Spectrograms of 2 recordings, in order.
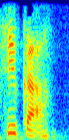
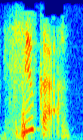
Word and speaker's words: Scuka: Suka. – What? – Suka. – And how do you spell it? – S-C-U-K-A. – S-E-U-K-A,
